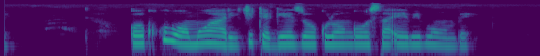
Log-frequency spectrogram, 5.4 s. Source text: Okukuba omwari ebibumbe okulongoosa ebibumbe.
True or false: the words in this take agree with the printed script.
false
